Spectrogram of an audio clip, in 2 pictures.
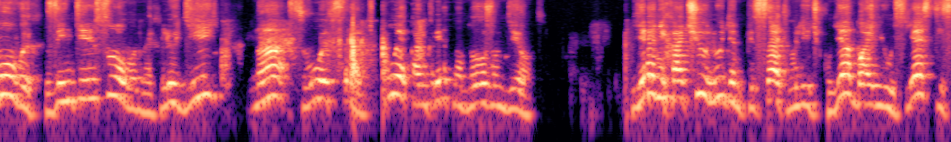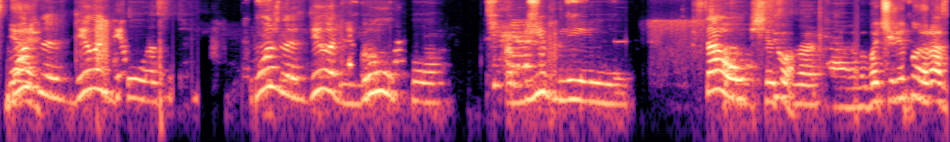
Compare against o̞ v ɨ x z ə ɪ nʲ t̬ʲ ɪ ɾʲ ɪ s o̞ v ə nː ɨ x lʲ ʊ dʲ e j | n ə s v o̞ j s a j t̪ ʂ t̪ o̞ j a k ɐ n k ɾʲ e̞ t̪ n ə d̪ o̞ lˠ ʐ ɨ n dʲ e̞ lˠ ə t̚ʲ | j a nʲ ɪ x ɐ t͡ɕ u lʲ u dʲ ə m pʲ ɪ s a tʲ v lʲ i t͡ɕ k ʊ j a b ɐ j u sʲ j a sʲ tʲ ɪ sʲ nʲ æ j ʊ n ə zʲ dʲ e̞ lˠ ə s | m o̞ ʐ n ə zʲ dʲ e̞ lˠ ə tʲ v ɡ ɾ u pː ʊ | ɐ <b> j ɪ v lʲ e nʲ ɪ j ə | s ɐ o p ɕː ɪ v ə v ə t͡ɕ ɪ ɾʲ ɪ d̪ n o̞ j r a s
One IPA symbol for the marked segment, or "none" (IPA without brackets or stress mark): b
